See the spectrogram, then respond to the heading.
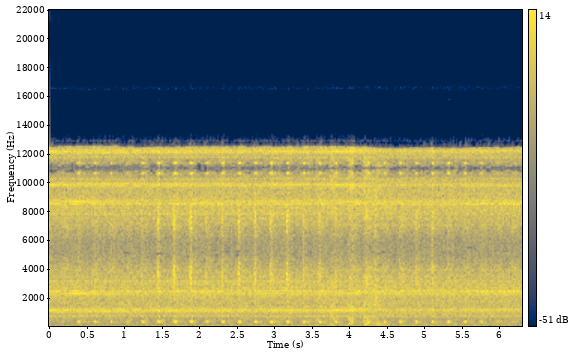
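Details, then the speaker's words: Lathe turning a racing pulley blank whose centre hole was drilled off-centre: steady rhythmic ticking about 140 a minute over the lathe hum as the tool skips, cutting intermittently. "you can hear it now it's just [Music] skipping"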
